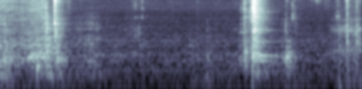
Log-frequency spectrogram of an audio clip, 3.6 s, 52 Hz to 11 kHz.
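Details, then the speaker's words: Panasonic SC-313 compact stereo found at the dump, with everything reported working, during power-on and CD operation: a few sharp clicks and short motor whirrs as the tray cycles cleanly without grinding. Normal operation. "And this one I just found today at the dump, and everything works on it."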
